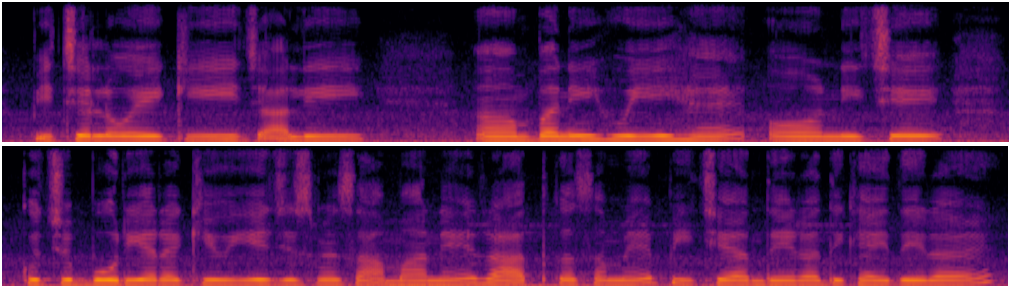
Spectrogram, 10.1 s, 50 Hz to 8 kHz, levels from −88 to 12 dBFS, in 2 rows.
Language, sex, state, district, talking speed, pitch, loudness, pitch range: Hindi, female, Chhattisgarh, Kabirdham, 160 wpm, 225 Hz, -24 LUFS, 215-230 Hz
